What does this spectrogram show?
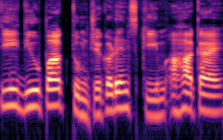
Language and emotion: Goan Konkani, neutral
